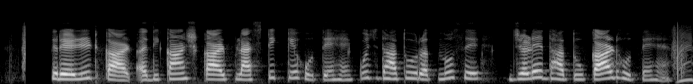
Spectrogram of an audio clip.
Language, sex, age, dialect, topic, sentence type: Hindi, female, 18-24, Garhwali, banking, statement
